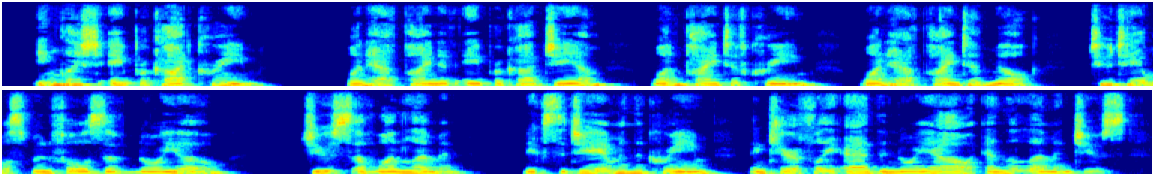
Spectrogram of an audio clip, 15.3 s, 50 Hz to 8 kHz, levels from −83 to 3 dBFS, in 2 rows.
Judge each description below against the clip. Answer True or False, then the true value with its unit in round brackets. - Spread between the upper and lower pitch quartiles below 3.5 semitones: True (2.4 semitones)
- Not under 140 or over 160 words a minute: True (155 wpm)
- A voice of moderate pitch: True (180 Hz)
